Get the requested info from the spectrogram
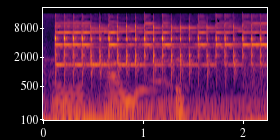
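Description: An electronic alarm ringing in a fast, steady trill of high beeps, with a person's low voice sounding under it until about a second and a half in.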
